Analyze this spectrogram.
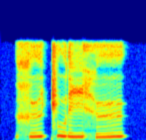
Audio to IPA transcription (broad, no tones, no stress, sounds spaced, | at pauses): x ʉ c u ɾ i h ʉ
